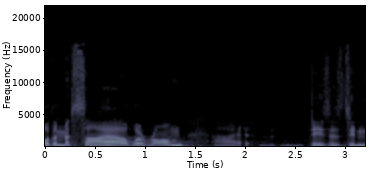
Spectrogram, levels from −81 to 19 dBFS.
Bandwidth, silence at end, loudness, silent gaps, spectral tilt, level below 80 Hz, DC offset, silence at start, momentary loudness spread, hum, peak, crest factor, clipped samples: 16 kHz; 0 s; -38 LUFS; none; -5 dB/octave; -72 dBFS; under 0.1%; 0 s; 19 LU; none; -18 dBFS; 20 dB; under 0.1%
